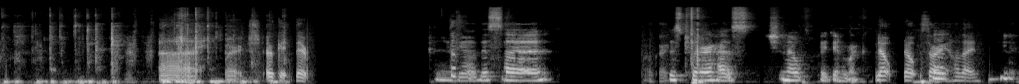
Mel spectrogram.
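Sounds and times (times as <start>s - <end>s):
typing on a computer keyboard: 0.0s - 2.6s
speech: 1.6s - 3.2s, 4.3s - 5.6s, 6.4s - 10.1s.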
